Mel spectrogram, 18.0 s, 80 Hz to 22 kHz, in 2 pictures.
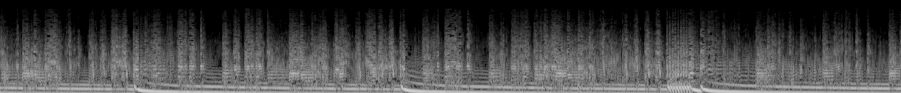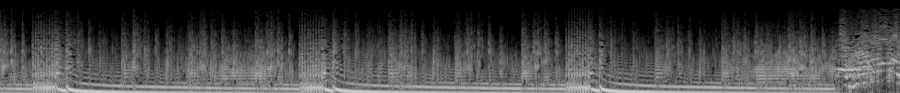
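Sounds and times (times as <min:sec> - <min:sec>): deep sliding bass note: 0:00.0 - 0:17.4
loud electronic dance track: 0:00.0 - 0:18.0.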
